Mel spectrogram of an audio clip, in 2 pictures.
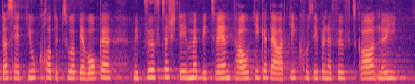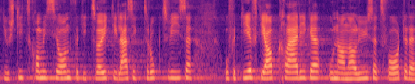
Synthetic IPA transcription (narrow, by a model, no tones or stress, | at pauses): d̥ɑshɛttːjukχod̥̪ət͡suːəbeʋɔɡə | mɪtfʏft͡sæʃtɪmːəbɪt͡sʋeːəntɦɑwtiɡəd̪ɛɑɾtikχl̩sɪbənəfʏft͡skɑːnœʏi | juʃtit͡skʰɔmisjoːnfʏd̥it͡sʋœɥtilæːsik̚t͡sɾʊkt͡sʋiːsə | ufətiəftiɑp̚kʰχlæːɾiɡəunɑnɑlyːsət͡sfɔrd̥əɾə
